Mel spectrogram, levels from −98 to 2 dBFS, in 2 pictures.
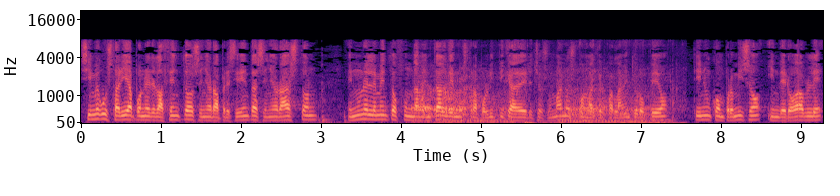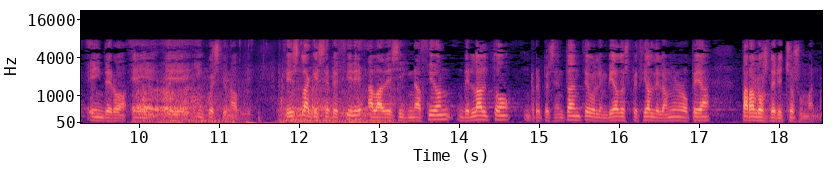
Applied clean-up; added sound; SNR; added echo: none; Dog; 6 dB; none.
